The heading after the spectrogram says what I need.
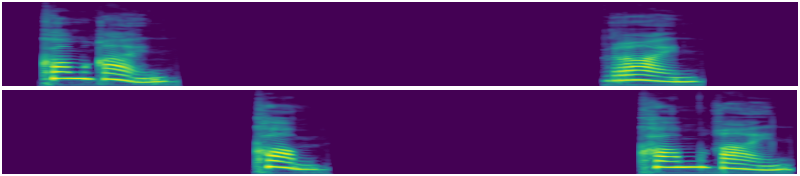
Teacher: Notice how the word herein is shortened. This is very common in daily conversation.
